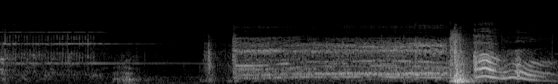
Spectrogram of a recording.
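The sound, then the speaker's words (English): A doorbell gives one long, steady, buzzing ring lasting about two seconds. It comes after a soft thump and ends with a clunk and a brief warbling tone, fairly loud. H. Bacher Tweezer rings the doorbell at Mar Oliver's boarding house on a damp, slushy night. “Well, sir, back at Mar Oliver's boarding house, things began to happen the moment that my radio boss, H. Bacher Tweezer, rang the doorbell.”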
